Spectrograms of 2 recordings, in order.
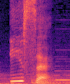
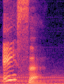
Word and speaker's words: Isis: Horus's mom is named Isis. But in ancient Egyptian, it's pronounced closer to Iset or Aset.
